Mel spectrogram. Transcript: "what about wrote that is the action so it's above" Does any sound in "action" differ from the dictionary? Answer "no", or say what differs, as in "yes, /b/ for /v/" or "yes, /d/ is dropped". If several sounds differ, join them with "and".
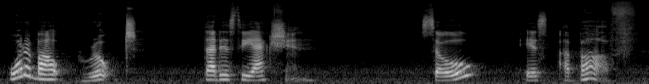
no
